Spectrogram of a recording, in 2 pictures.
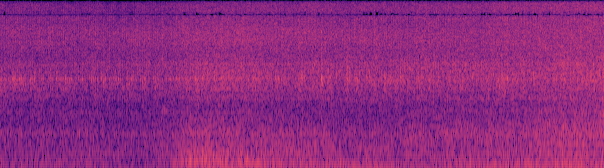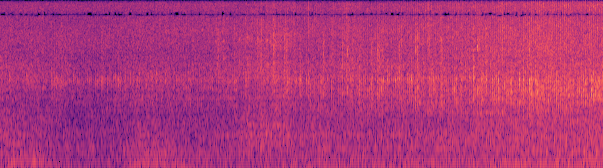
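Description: Engine of a Nissan Patrol SUV running at low revs, with a steady low hum that steps up in loudness about three seconds in and again near the end.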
